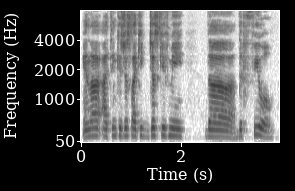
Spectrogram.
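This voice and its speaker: A man's voice: a little high, steady tone, a little slow, fairly bright tone. A man from Brazil with a Brazilian Portuguese accent, a guest talking casually and rambling with many fillers and restarts. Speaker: guest, design business owner. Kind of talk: casual interview chat.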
